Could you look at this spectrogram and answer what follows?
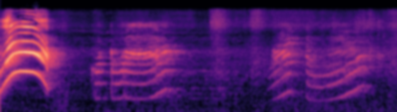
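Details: Pet rose-ringed parakeet repeating "mummy" in mimicry: a loud, arched, ringing syllable first, then two quieter, drawn-out, gently rising harmonic phrases.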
